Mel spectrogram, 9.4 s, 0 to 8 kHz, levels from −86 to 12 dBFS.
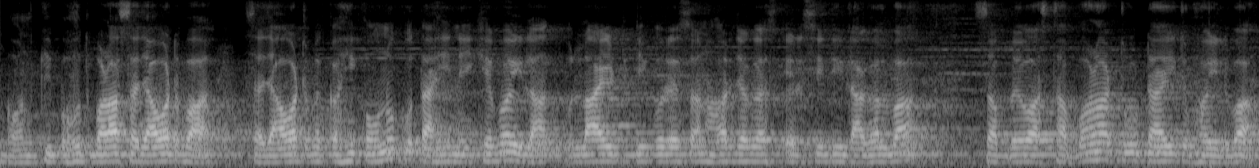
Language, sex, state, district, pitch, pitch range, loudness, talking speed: Bhojpuri, male, Bihar, East Champaran, 130 Hz, 125-130 Hz, -22 LUFS, 170 wpm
